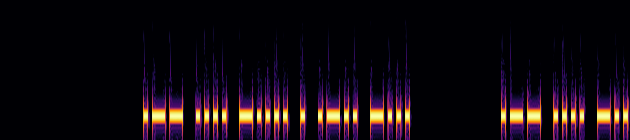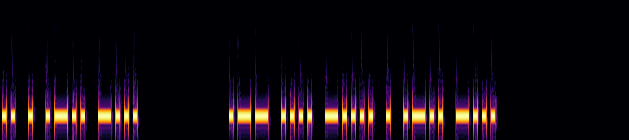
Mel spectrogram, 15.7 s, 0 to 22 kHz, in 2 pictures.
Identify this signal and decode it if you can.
Morse code, heard as a keyed tone, about 22 wpm, 700 Hz. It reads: WH6ELB WH6ELB WH6ELB
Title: USA Call Signs - 6 Characters - Repeated 3x - 22wpm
